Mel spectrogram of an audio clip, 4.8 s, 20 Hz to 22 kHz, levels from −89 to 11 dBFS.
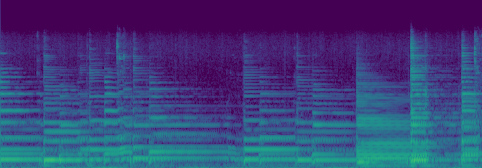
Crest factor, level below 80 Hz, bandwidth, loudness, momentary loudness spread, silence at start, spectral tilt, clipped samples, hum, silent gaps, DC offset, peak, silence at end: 18 dB; -50 dBFS; 10.5 kHz; -31 LUFS; 10 LU; 0 s; -5 dB/octave; under 0.1%; none; none; under 0.1%; -12 dBFS; 0 s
